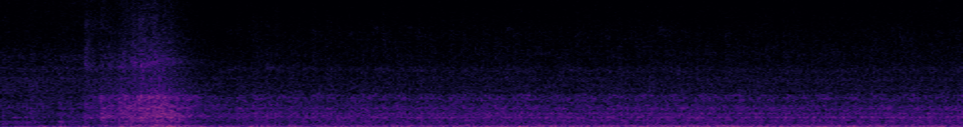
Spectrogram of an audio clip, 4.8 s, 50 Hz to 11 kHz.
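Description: A 7.3 Powerstroke diesel engine with a hard-start, rough-running fault catches with a brief surge near the start, then settles into a steady, loud, low idle rumble nearby.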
